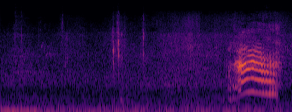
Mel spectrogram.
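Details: Stray cat begging for food from the woman adopting it: a quiet stretch, then a single clear, bending meow near the end.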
